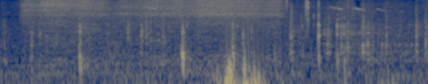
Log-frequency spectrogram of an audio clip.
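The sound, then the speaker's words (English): Chickens pecking at feed from a feeder: quick, irregular taps and scratchy patters, with a brief louder scuffle midway, and no talking. “Just listen to them all pecking away.”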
